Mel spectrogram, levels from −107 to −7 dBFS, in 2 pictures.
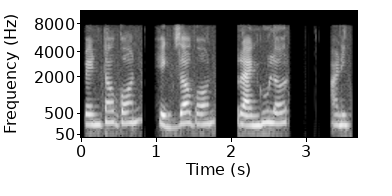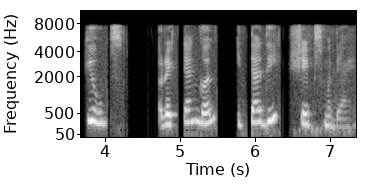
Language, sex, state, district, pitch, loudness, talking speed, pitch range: Marathi, female, Maharashtra, Aurangabad, 250 Hz, -22 LUFS, 80 wpm, 230-285 Hz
